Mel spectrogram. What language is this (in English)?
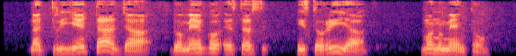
Esperanto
